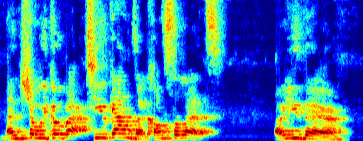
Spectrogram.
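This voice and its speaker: A woman moderating an online panel, calling on speakers with encouraging, gently hesitant prompts. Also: high-pitched, moderate pace, echoey room, poor audio. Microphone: video call.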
